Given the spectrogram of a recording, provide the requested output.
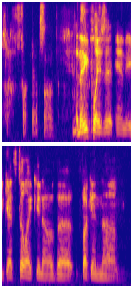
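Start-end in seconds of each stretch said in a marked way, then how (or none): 0.1-1.0 very quiet, whispered mutter under the breath. Retelling what a band member said off the mic: imitating muttering under breath. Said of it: "under his breath".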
